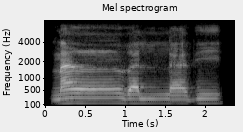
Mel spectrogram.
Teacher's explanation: Jadi nun dileburkan pada makhraj dzal sehingga muncul nuansa samarnya.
